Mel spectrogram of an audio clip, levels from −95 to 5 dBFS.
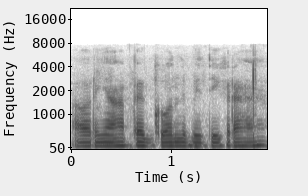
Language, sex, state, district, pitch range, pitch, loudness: Hindi, male, Jharkhand, Garhwa, 100-105 Hz, 100 Hz, -22 LUFS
